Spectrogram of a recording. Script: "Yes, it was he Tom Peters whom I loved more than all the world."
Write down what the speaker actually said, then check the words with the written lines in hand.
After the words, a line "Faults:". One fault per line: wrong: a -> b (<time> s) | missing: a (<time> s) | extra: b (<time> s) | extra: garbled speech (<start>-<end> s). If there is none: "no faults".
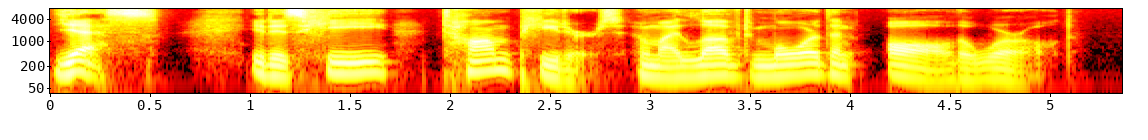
"Yes, it is he Tom Peters whom I loved more than all the world."
Faults:
wrong: was -> is (1.1 s)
